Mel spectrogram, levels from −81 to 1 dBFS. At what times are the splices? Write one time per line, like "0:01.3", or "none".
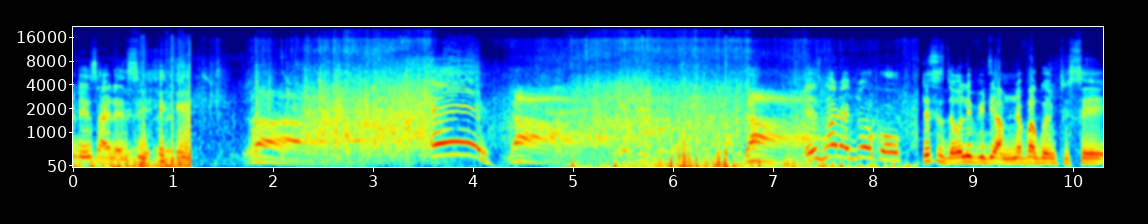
0:08.4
